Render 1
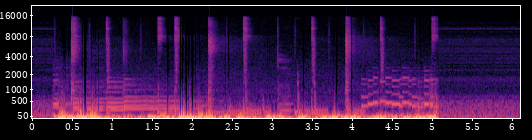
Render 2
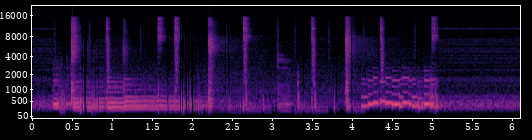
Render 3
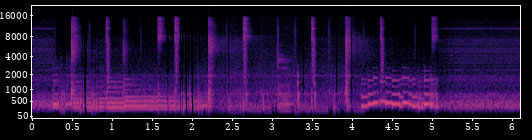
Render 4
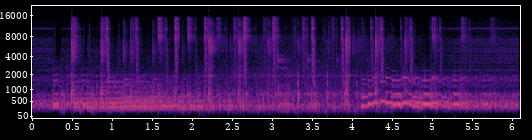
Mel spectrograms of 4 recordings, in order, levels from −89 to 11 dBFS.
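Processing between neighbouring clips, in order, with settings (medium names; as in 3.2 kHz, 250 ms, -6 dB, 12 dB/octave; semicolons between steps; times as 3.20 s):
steep high-pass 300 Hz 36 dB/octave; trim -5.5 dB
compression 2:1, threshold -47 dBFS, peak gain reduction 9.5 dB; small resonant body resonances 780/1900 Hz, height 11 dB, ringing for 45 ms; trim +7 dB
in parallel at -4.5 dB: overload inside the chain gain 27.5 dB; on the sum: feedback delay 368 ms, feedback 49%, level -3 dB; trim -5 dB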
